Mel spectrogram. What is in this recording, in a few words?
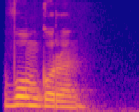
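"вомгорӧн", Komi, female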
